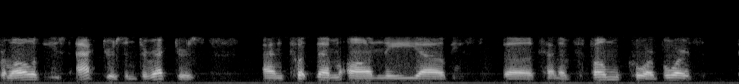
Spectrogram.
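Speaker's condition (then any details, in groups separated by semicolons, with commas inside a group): No condition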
